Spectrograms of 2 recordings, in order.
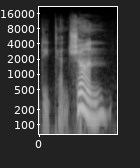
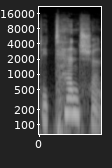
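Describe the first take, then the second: First: The stress is not on the middle syllable. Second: The stress is on the middle syllable. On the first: The speaker calls it wrong. "or detention" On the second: The speaker calls it right. "I put that stress on that middle syllable, that ten"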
